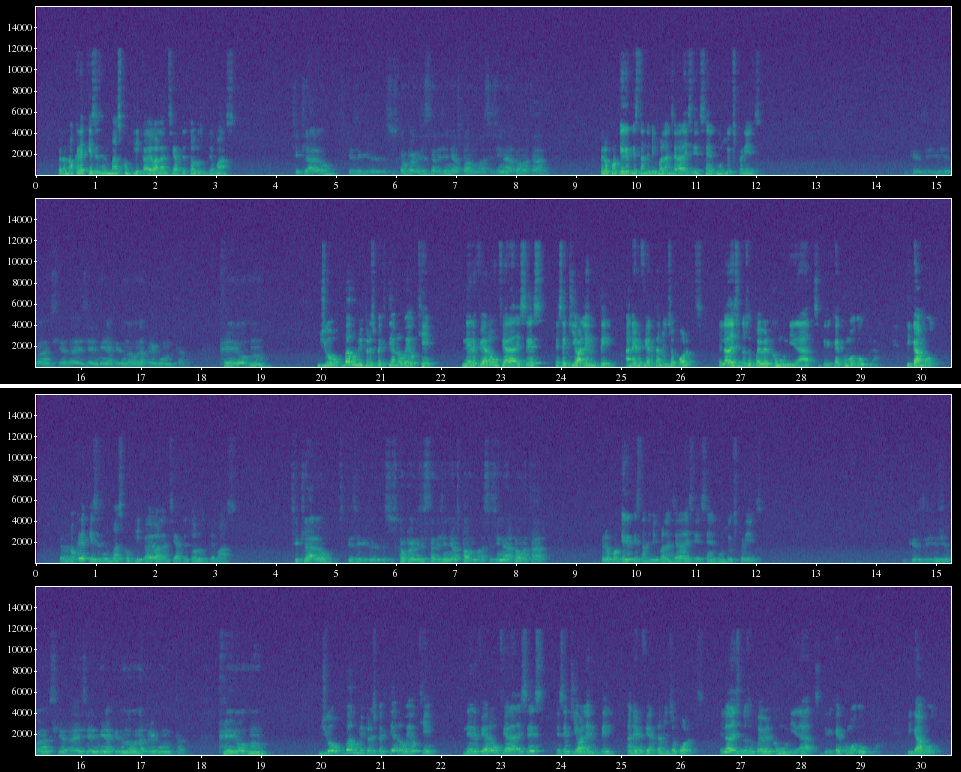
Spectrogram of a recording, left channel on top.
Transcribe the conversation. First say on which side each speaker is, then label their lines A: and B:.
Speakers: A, on the left (about 85°); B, on the right (about 45°).
A: Pero no cree que ese es el más complicado de balancear de todos los demás.
B: Sí, claro, es que se- esos campeones están diseñados para asesinar, para matar,
A: Pero ¿por qué cree que es tan difícil balancear a DC según su experiencia?
B: y que es difícil balancear a veces. Mira que es una buena pregunta, <laughs> pero mm,
A: Yo, bajo mi perspectiva, lo veo que nerfear o bufear a DC es es equivalente a nerfear también soportes. El ADC no se puede ver como unidad, se tiene que ver como dupla. Digamos,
